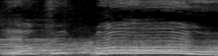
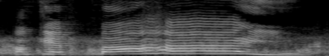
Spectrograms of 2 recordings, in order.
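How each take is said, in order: First: Much higher squeal of the call; high excited call. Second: High, slow sing-song call; excited call. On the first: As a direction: shriek it out in delight. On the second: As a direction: announce it with glee, drawn out. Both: Pretend. Calling out a game move.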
